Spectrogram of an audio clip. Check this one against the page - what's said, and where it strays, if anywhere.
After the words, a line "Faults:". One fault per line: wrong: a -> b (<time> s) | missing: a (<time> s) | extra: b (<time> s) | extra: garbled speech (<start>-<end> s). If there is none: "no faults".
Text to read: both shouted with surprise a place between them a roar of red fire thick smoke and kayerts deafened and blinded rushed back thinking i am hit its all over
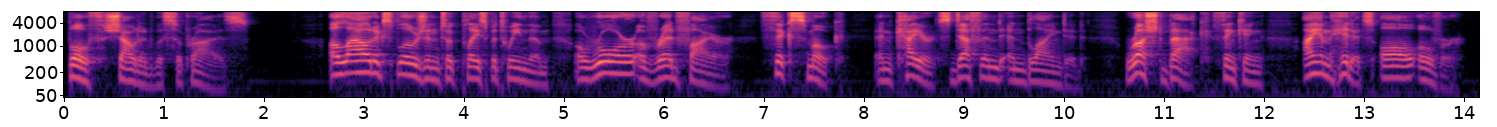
both shouted with surprise a loud explosion took place between them a roar of red fire thick smoke and kayerts deafened and blinded rushed back thinking i am hit its all over
Faults:
extra: loud explosion took (2.8 s)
